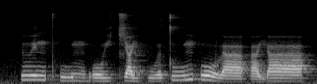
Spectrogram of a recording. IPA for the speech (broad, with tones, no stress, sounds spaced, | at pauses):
ʋ e˧ ŋ pʰ uː˩ m b oː˩ j t͡ɕ a˧˩ j p u˩˧ ə̯ t̪ uː˧˥ m ʔ oː˥˨ l aː˩ ʔ a˩˧ j aː˧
